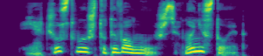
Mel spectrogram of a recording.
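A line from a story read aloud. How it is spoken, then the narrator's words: Whispering. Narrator (Russian): шепнул герцог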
